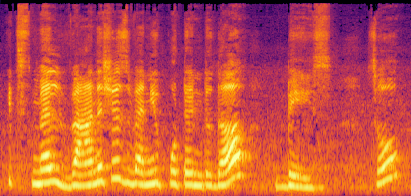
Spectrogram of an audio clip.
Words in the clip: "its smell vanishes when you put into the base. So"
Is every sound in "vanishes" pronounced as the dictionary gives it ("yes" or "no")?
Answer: yes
